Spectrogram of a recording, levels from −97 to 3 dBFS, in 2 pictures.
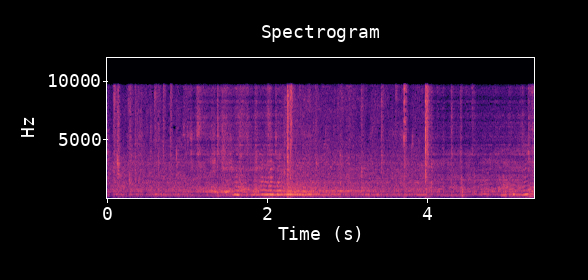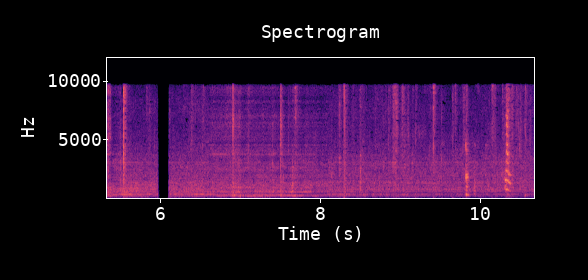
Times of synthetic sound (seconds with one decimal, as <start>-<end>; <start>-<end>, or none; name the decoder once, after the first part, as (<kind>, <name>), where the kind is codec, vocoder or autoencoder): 1.0-2.2 (codec, SNAC); 4.0-5.5; 6.6-8.1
